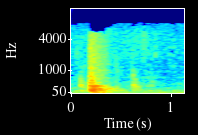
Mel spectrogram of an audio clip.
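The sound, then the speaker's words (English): A safe door shuts with a single heavy thud, followed a moment later by a softer, short click as it is locked. “Now, I'll close and lock the safe.”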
